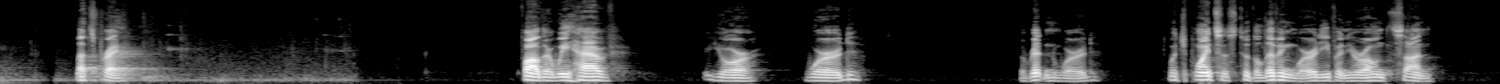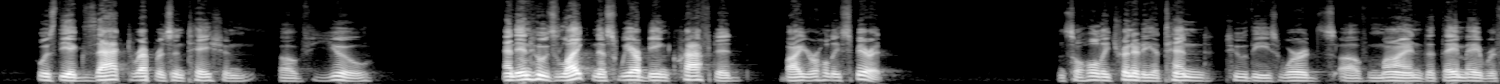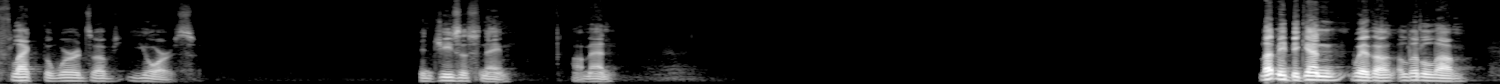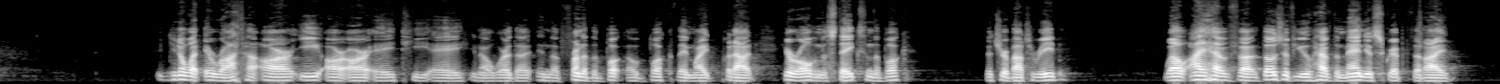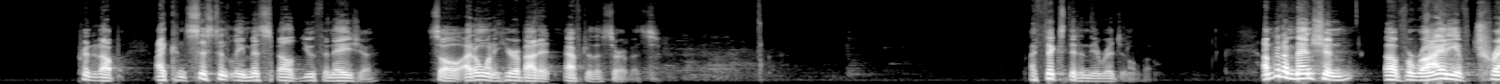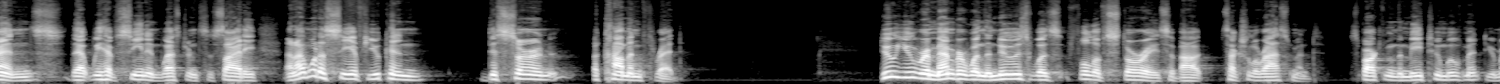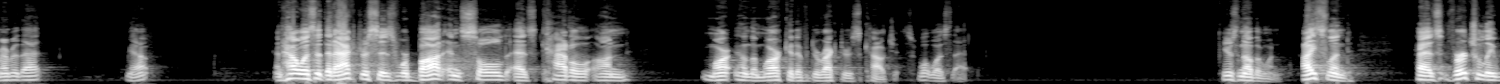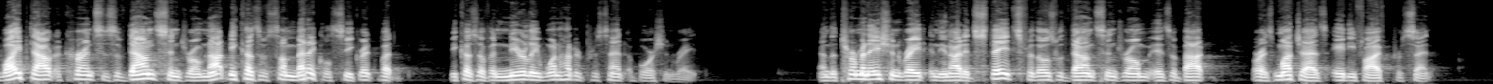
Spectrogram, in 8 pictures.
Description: Sermons | Anglicans For Life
